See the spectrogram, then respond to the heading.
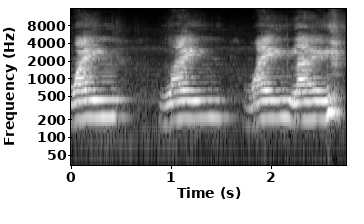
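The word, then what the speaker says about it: ylang-ylang: drops of all of them peppermint and some wine L wine L it's spelled y l a n g y l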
